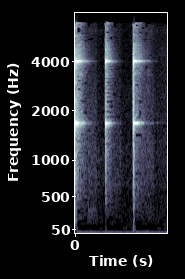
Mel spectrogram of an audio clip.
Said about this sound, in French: Il entendit sonner 22 heures à l'horloge.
